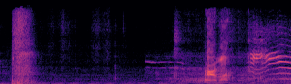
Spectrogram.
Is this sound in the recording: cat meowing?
yes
